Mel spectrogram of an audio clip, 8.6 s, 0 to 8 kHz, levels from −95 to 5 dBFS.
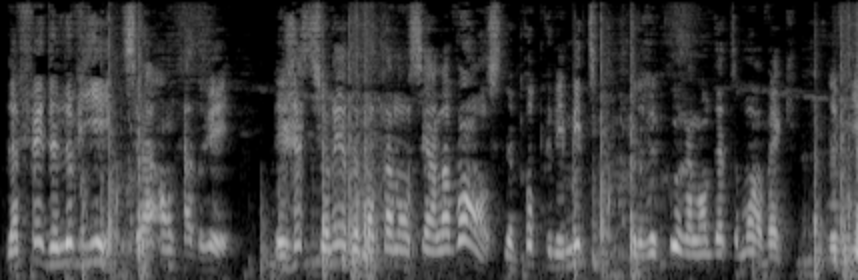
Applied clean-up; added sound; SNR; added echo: classical method WPE with log-MMSE.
